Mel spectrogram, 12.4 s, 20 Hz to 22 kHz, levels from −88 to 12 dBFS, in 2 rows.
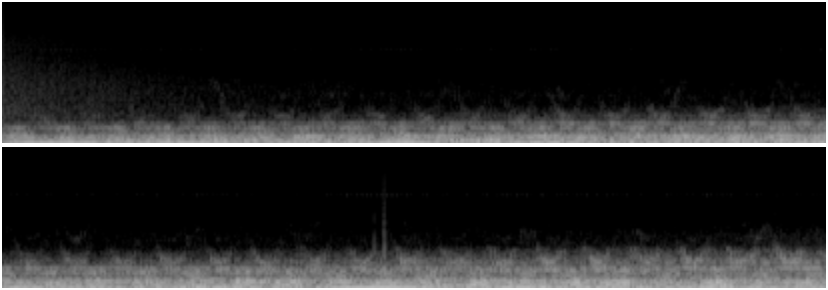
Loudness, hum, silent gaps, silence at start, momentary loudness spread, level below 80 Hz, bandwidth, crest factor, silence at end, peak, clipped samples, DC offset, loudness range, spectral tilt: -27 LUFS; none; none; 0 s; 6 LU; -26 dBFS; 1.2 kHz; 14 dB; 0 s; -10 dBFS; under 0.1%; under 0.1%; 4 LU; -13.5 dB/octave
